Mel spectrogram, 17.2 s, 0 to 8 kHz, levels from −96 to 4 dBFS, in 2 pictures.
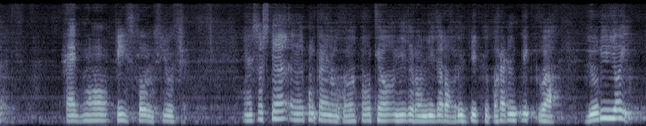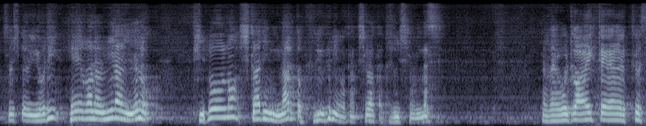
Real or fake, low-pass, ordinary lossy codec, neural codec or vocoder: fake; 7.2 kHz; none; codec, 24 kHz, 1 kbps, SNAC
